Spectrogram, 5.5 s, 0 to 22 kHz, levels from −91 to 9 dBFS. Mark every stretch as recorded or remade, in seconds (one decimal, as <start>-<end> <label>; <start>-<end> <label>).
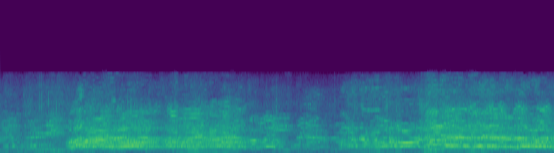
0.0-5.5 recorded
